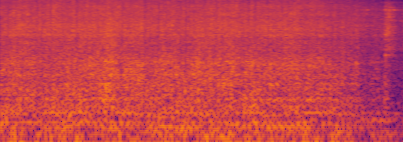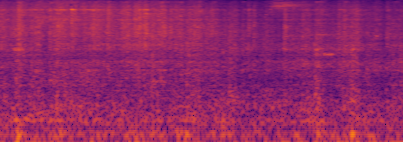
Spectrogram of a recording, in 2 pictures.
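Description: The Satyagraha Express rolls onward after leaving Bettiah station in Bihar, a loud continuous rumble with steady clickety-clack of wheels, easing slightly partway through while staying dense and close.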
